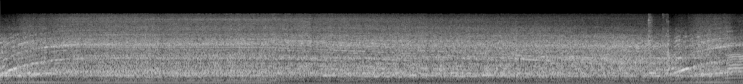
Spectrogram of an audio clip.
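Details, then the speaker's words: Used Scott 6230 x 1000 single-phase lathe, 1 m between centres, spindle at top high-range speed of 2000 rpm: steady even mechanical whir with bright airy hiss, no knocks or rumble; runs smoothly. "So those are the feeds on it, and I'll take you into the high range. The next one is 460, 755, 1255, and one more, 2000."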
